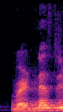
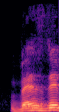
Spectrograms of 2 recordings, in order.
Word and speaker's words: Wednesday: playing cricket since Wednesday, वेडनेसडे भी कह सकते हो, वेंसडे भी कह सकते हो, लेकिन स्पेलिंग यही होगी, चाहे वेंसडे बोलो चाहे वेडनेसडे बोलो। स्टैंडर्ड की अगर बात की जाए तो वेंसडे ज्यादा सुटेबल है।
